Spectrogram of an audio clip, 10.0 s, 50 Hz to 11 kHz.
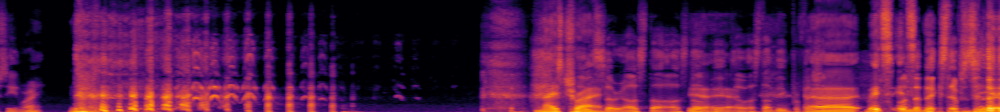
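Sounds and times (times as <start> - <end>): man laughing: 0.8 - 3.8, 7.0 - 10.0.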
